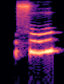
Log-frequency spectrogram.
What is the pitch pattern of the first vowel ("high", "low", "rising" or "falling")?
rising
